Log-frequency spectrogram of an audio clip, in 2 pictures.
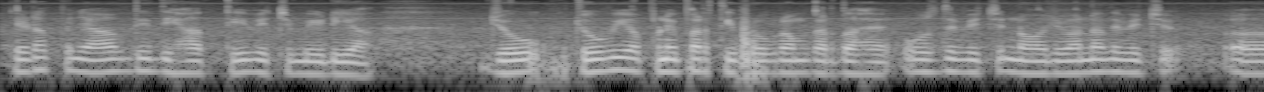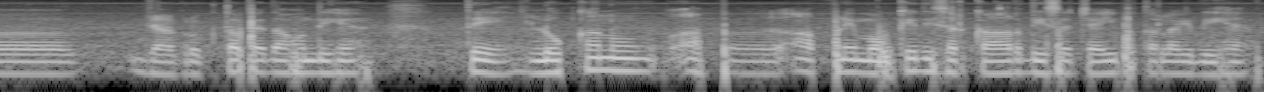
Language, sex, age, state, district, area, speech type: Punjabi, male, 18-30, Punjab, Bathinda, urban, spontaneous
